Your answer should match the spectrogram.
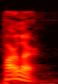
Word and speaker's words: Parler: Apparently now it is called Parler, even though it's spelled Parlay. – Say it. Tell me. – Parler. – Tell me. What? – It's pronounced Parler.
